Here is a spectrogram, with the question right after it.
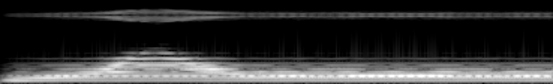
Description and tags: Pad chord (C-G-B-E) with wah-wah effect after bit depth reduction.
b, c, chord, e, g, pad, wah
